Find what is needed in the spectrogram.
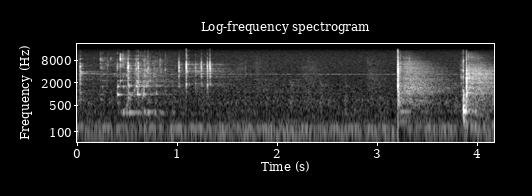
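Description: Sodium iodide solution poured from a small glass vessel into a glass graduated cylinder of 3% hydrogen peroxide, with a cluster of light glass clinks in the first second and a half. Near the end come two sharp knocks.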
